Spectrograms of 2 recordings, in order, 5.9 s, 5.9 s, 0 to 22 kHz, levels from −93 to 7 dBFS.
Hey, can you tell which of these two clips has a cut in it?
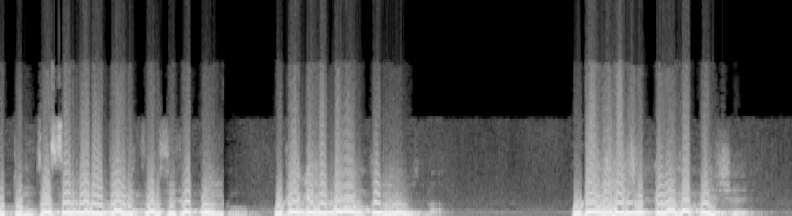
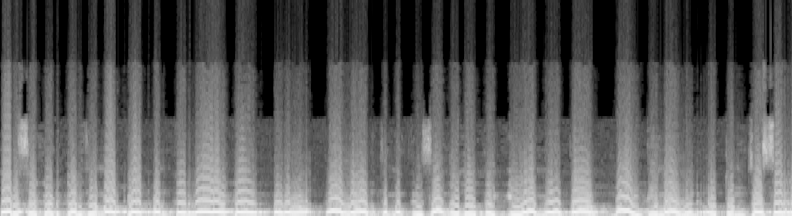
first; 1 cut; at 1.7 s

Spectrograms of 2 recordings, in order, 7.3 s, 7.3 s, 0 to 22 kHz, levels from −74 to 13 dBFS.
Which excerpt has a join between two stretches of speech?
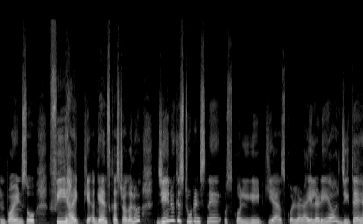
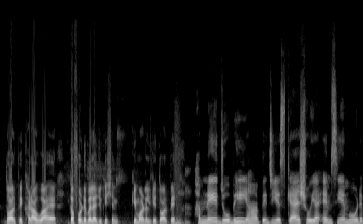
second; 1 cut; at 3.6 s

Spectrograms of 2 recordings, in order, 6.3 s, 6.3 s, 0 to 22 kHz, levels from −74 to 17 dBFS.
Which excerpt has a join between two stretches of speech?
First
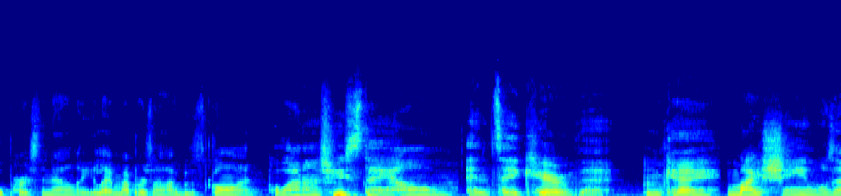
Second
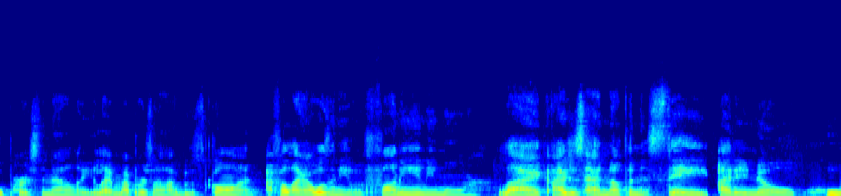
first; 2 cuts; at 1.9 s, 5.4 s

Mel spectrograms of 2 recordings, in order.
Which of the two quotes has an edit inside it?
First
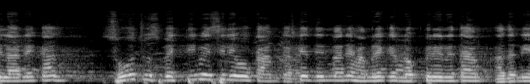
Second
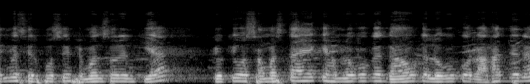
first; 1 cut; at 2.9 s

